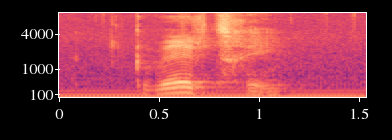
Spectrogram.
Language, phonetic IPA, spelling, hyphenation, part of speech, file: Georgian, [kʼʷe̞ɾt͡sʰχi], კვერცხი, კვერ‧ცხი, noun, Ka-კვერცხი.ogg
- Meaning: 1. egg 2. incapable due to mental weakness 3. testicle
